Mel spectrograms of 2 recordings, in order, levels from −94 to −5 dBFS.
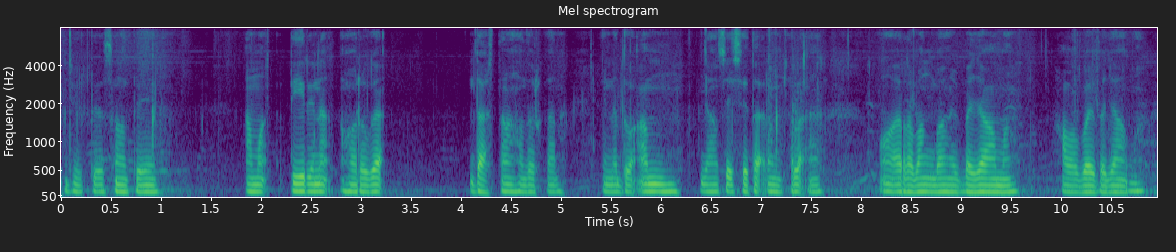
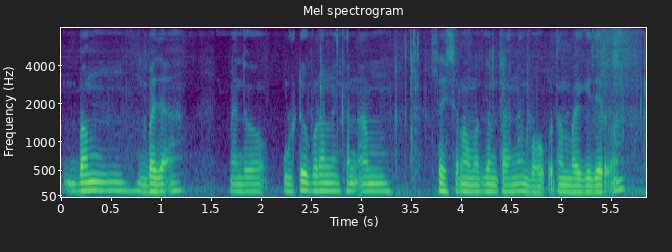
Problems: constant background noise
